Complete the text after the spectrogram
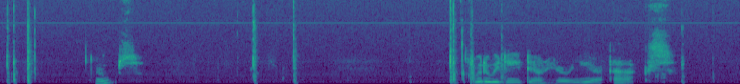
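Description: An elderly woman speaks calmly.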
